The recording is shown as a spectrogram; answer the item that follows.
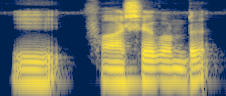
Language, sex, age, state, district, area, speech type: Malayalam, male, 30-45, Kerala, Pathanamthitta, rural, spontaneous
